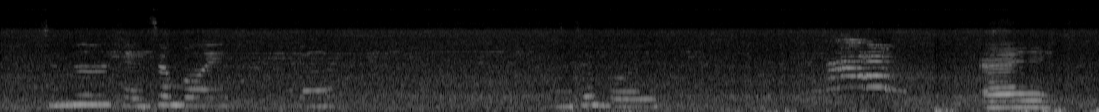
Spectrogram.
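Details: Domestic cat meowing indoors: a few drawn-out harmonic meows near the start, then two louder wavering meows near the end, with a woman talking softly in Bengali between them.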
